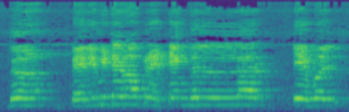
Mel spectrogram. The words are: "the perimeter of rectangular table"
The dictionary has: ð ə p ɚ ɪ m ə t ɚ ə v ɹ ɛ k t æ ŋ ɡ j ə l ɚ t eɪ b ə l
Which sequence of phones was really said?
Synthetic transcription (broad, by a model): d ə p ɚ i m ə t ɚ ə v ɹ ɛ t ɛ ŋ ɡ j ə l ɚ t eɪ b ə l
